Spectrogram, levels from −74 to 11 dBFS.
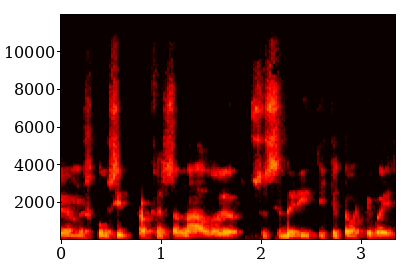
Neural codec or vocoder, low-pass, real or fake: none; 10.8 kHz; real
